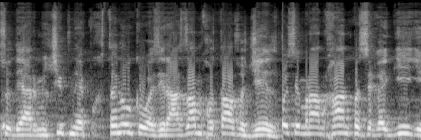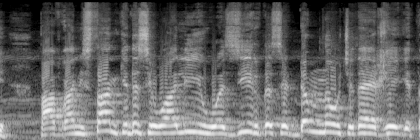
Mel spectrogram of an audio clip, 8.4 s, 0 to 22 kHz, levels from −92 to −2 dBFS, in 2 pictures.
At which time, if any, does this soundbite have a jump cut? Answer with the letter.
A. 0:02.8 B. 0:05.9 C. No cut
A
